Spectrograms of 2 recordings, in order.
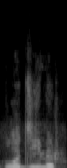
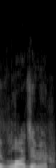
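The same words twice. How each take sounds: First: "Vladimir" stressed on the second syllable, vla-DEE-mir; "Vladimir" the Russian way, vla-DEE-mir. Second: "Vladimir" stressed on the first syllable, VLAD-i-mir; "Vladimir" the English way, VLAD-i-mir. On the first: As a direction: hit the "DI" in "Vladimir". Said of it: "putting the emphasis on the first syllable". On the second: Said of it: "you always say Vladimir". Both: Shown as a demonstration.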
